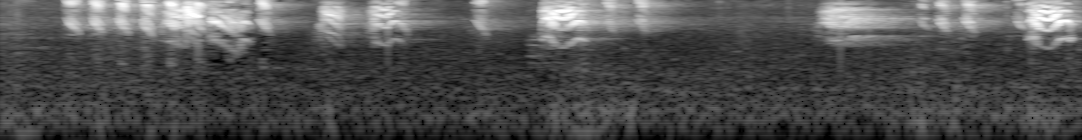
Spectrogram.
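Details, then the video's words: Female papa-capim (seedeater) call, used to make a male start singing: bursts of sharp, high chirps and short buzzy notes in quick clusters, with brief pauses between groups. "Piado de fêmea de papa capim vai deixar seu papa capim cantando Muito RÁPIDO"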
